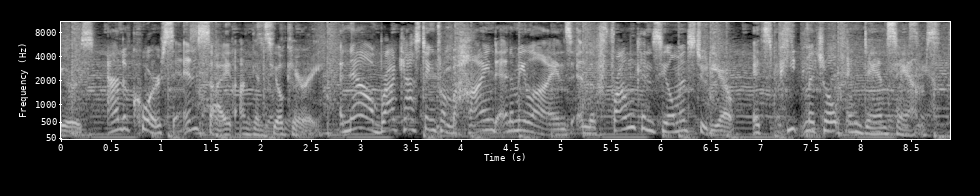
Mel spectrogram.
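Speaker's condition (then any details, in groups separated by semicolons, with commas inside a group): No condition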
